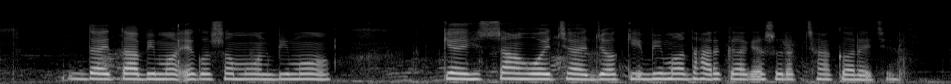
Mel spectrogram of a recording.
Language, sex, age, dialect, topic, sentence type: Maithili, female, 25-30, Angika, banking, statement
